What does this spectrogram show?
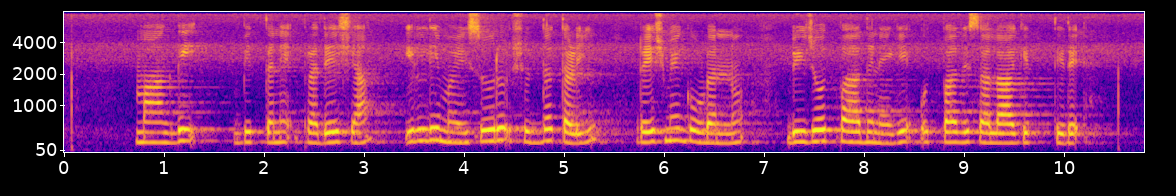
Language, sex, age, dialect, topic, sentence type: Kannada, female, 18-24, Mysore Kannada, agriculture, statement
